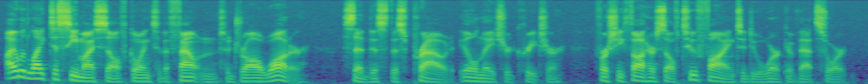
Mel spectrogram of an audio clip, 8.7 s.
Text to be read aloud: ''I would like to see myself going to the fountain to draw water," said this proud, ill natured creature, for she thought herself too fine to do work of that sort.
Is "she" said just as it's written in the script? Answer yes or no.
yes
